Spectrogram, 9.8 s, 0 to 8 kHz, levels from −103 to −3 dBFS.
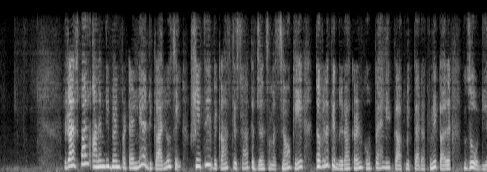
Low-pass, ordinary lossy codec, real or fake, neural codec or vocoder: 7.2 kHz; none; fake; codec, 44.1 kHz, 2.6 kbps, DAC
